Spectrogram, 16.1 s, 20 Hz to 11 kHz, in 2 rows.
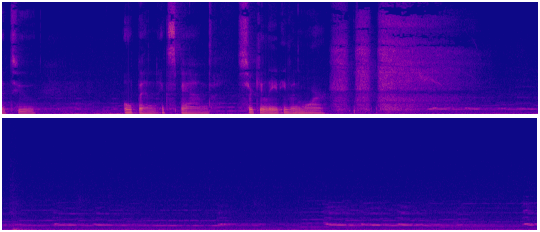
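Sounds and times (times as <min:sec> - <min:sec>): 
speech: 0:00.0 - 0:00.6, 0:01.8 - 0:05.8
soft steady droning musical tone: 0:00.0 - 0:04.9, 0:06.3 - 0:16.0
sharp deep inhale during a guided breathing exercise: 0:04.9 - 0:07.3.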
